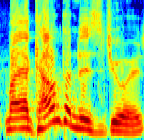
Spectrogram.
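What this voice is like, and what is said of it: Put-on unidentified accent. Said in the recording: “I don't know what that accent is”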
